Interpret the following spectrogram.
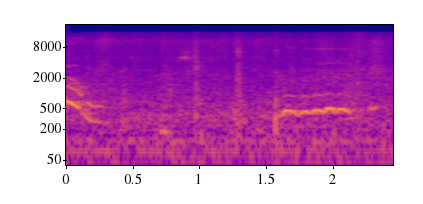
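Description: A person's voice making wordless sounds: a brief rising-and-falling vocal glide at the start, then a held, wavering vocal note near the end, over a faint steady hiss.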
